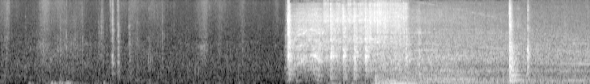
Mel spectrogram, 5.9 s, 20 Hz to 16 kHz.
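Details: 2002 Mitsubishi Pajero Exceed, 271,000 km: short crank, catches quickly and holds a smooth, steady idle with no misses or knocks; engine runs very smooth and sounds healthy.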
